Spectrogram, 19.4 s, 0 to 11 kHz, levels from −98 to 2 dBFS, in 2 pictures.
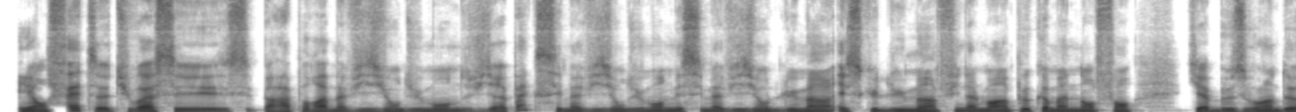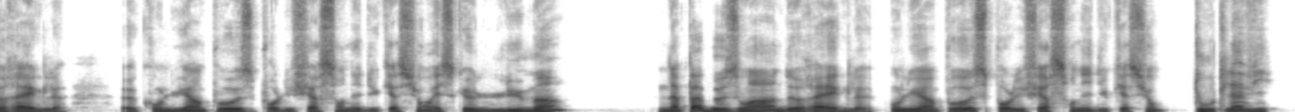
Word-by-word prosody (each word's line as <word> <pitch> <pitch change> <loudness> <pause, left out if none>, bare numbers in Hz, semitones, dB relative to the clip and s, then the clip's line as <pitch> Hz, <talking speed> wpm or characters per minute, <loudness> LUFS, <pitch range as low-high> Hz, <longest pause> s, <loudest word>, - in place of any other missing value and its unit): Et 110 +1 +3
en 120 +1 +2
fait, 200 - 0
heu, 100 -1 +3
tu 125 - -6
vois, 170 +4 +4
c'est 95 -6 0
c'est - - -6
par 105 -2 -1
rapport 125 +7 0
à 105 - +4
ma 90 -1 -1
vision 115 +7 -3
du 110 -1 -4
monde, 115 -4 -1
je 80 0 -9
dirais 105 +9 -1
pas 230 - -3
que 240 - -9
c'est 115 - -2
ma 100 -3 -1
vision 105 +4 -3
du 120 +2 -4
monde, 160 0 0
mais 95 -5 +1
c'est 95 - -2
ma 90 -1 0
vision 110 +6 -2
de 110 - -5
l'humain. 150 +7 +1
Est-ce 100 -3 -1
que 120 - -2
l'humain, 125 +6 +2
finalement, 105 -6 +1
un 110 - +1
peu 175 +8 -1
comme 120 -7 +1
un 100 0 +1
enfant 120 +3 0 0.4
qui 85 - 0
a 80 - +4
besoin 100 +6 0
de 95 -4 +2
règles, 90 -2 +1 0.4
heu, - - -2
qu'on 90 -1 -4
lui 90 +4 +1
impose 110 -1 +2
pour 85 -1 -3
lui 90 - -6
faire 115 +5 -1
son 100 -3 -1
éducation, 90 - -2
est - - 0
ce - - -3
que 125 - -1
l'humain 120 - +2 0.7
n'a 90 +3 +1
pas 190 +3 +5
besoin 120 - +2
de 110 -8 +1
règles 90 - +1
qu'on 105 0 +1
lui 125 0 +3
impose 125 - +1
pour 110 -3 +1
lui 95 0 -1
faire 145 +11 0
son 115 -6 -2
éducation 100 - -3 0.2
toute 145 +10 0
la 195 +2 +4
vie? 180 0 -3
110 Hz, 225 wpm, -24 LUFS, 95-125 Hz, 0.7 s, pas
